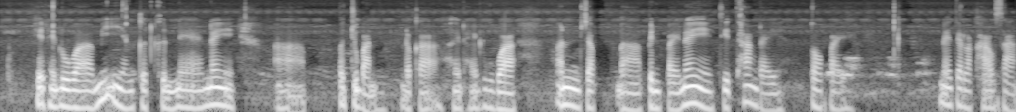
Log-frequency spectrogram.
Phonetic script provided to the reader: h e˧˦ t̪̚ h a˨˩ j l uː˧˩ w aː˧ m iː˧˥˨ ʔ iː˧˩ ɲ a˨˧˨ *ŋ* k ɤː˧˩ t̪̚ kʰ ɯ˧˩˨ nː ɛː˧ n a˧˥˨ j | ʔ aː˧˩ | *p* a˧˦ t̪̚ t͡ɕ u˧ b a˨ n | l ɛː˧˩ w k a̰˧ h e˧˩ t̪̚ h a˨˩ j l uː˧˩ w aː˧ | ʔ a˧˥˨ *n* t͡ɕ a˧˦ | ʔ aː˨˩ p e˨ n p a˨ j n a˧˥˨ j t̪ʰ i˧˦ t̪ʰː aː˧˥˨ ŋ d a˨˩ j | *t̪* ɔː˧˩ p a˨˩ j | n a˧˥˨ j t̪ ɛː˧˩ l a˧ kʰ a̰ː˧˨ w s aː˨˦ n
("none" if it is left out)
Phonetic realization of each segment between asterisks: ŋ, p, n, t̪

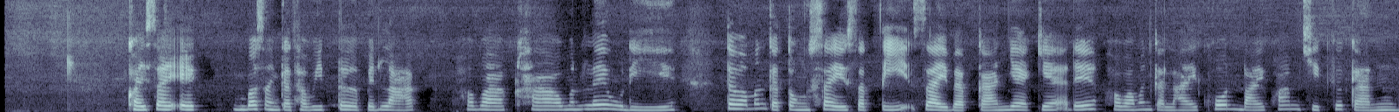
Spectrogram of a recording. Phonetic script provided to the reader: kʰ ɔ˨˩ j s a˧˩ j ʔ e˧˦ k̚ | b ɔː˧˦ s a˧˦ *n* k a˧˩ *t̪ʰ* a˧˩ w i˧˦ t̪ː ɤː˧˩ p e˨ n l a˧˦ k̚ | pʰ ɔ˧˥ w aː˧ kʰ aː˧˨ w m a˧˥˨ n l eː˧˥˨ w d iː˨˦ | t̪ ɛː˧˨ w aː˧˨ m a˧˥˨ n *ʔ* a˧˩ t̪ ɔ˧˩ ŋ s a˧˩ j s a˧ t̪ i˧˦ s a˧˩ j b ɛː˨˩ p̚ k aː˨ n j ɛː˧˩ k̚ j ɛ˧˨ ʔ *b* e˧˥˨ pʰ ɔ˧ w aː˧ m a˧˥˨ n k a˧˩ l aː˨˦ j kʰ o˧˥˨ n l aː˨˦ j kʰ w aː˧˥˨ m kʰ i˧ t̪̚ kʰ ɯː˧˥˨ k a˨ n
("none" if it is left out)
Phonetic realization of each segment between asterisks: n, t̪ʰ, k, d

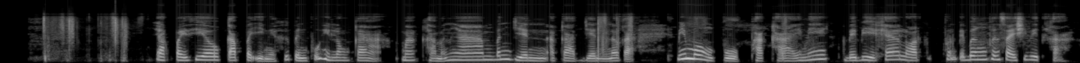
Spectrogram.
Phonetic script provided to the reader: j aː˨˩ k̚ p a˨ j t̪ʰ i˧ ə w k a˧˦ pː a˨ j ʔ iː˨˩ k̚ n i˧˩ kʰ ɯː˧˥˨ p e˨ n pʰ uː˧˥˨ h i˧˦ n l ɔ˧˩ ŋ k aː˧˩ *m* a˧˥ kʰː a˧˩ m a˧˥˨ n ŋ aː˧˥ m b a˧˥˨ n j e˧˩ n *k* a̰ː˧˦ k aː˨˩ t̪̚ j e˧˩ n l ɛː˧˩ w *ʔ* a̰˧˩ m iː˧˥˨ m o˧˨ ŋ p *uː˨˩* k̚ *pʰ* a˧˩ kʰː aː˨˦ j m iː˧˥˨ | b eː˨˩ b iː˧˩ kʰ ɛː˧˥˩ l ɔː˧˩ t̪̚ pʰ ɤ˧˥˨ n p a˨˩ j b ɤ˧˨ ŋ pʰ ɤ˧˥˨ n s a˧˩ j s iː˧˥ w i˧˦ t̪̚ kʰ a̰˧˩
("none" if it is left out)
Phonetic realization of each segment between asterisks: m, ʔ, k, uː˨˩, pʰ

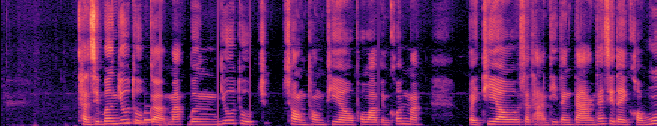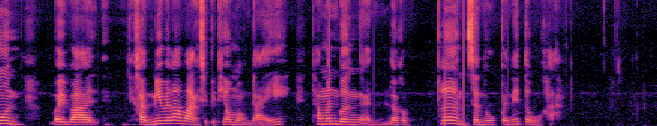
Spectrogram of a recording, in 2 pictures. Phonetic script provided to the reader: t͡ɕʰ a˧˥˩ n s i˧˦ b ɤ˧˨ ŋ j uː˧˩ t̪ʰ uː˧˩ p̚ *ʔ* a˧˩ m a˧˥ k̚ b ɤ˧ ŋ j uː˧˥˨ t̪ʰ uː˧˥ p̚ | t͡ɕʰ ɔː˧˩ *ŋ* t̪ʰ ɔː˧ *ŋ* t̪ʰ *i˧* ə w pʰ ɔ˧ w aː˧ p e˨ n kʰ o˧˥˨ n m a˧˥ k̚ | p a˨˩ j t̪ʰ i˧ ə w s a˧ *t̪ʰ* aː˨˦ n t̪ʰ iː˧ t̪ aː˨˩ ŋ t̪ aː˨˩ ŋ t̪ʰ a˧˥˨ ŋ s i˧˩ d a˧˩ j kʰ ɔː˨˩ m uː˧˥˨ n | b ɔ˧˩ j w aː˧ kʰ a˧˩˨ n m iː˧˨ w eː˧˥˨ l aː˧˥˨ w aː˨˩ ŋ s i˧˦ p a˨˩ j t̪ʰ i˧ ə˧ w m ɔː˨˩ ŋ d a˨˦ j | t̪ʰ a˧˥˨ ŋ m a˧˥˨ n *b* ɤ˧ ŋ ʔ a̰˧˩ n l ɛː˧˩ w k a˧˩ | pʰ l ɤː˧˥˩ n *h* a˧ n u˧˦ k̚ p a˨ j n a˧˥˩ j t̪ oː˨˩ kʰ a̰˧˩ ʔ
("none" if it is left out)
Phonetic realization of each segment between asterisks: k, ŋ, ŋ, i˧, t̪ʰ, b, s

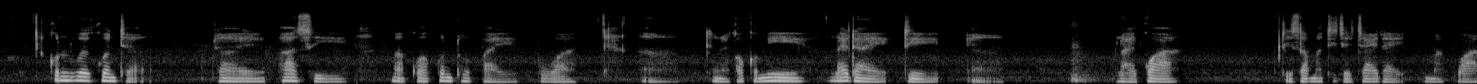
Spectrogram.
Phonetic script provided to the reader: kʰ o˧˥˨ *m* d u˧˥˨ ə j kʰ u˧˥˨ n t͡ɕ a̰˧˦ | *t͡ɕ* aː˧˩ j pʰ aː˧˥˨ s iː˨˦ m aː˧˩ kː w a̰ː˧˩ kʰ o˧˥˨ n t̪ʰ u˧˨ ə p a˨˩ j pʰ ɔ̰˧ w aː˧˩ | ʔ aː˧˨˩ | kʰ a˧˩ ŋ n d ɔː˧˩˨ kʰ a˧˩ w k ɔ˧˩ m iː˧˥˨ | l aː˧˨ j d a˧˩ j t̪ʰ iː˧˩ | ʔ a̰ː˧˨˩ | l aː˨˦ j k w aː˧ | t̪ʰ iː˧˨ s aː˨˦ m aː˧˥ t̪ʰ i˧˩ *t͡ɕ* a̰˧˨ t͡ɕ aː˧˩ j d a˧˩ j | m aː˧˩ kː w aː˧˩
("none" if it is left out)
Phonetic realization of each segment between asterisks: n, t͡ɕ, t͡ɕ

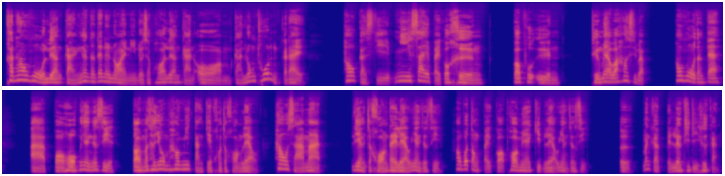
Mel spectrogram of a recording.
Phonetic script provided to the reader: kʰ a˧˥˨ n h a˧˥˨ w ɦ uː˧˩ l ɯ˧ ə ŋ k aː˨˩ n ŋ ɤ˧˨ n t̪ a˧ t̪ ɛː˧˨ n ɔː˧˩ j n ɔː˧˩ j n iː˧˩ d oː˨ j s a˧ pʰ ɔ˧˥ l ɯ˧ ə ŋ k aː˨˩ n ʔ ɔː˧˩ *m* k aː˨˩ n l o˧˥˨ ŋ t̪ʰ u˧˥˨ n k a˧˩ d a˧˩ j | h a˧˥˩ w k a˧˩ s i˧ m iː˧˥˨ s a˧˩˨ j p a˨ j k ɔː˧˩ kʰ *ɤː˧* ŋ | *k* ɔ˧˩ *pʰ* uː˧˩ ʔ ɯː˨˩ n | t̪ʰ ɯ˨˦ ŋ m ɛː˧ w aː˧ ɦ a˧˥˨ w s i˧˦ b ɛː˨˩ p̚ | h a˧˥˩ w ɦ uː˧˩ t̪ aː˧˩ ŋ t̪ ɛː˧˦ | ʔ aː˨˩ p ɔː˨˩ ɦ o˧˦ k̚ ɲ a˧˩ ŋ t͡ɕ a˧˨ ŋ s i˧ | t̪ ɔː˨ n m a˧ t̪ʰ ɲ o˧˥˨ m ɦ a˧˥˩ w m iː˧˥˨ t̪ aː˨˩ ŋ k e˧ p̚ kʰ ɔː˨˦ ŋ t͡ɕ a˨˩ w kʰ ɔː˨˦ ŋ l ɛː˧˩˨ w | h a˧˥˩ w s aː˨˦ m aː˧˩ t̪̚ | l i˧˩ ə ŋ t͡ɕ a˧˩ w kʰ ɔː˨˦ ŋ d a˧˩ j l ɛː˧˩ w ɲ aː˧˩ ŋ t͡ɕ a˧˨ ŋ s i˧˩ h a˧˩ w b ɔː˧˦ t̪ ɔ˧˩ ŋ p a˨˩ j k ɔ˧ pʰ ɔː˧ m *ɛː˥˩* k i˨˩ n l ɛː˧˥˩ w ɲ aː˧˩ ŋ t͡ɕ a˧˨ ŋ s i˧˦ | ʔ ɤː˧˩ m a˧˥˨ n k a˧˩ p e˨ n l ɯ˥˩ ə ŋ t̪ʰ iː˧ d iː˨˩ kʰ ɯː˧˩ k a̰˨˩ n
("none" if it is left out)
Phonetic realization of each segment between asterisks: m, ɤː˧, k, pʰ, ɛː˧˩

